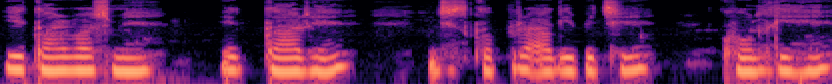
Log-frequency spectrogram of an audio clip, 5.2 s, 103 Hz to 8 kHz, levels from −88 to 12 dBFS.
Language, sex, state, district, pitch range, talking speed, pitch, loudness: Hindi, female, Arunachal Pradesh, Longding, 205-225 Hz, 160 wpm, 215 Hz, -14 LUFS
